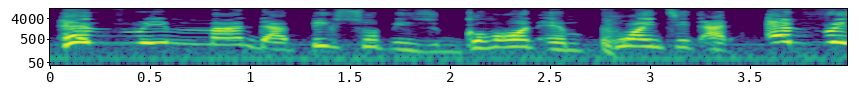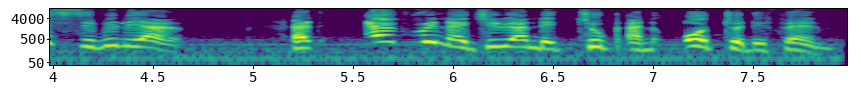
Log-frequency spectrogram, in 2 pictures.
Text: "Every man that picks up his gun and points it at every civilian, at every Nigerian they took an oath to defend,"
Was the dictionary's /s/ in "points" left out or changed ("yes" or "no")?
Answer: yes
